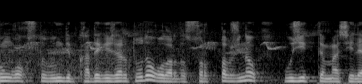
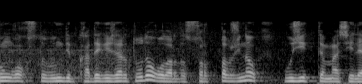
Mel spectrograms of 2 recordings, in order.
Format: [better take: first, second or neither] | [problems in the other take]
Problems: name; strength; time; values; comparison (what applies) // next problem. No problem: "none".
second | background sound (Bird); 19 dB below the speech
